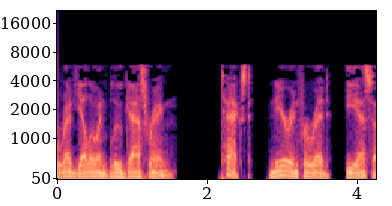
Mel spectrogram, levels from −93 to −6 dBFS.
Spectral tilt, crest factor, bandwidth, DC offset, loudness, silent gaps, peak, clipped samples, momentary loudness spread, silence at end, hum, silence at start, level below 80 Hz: -7 dB/octave; 16 dB; 6.2 kHz; under 0.1%; -20 LUFS; 1.62-2.10 s; -4 dBFS; under 0.1%; 6 LU; 0 s; none; 0 s; -32 dBFS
